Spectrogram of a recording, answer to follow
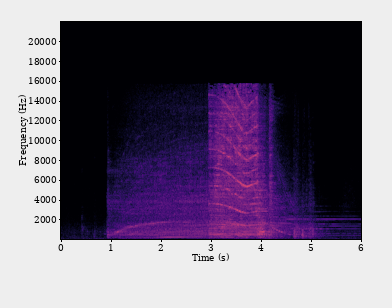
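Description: Chainsaw revving up about a second in, then cutting into the tree trunk, loudest and wavering in pitch around the middle. It eases off near the end and settles to steady tones.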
